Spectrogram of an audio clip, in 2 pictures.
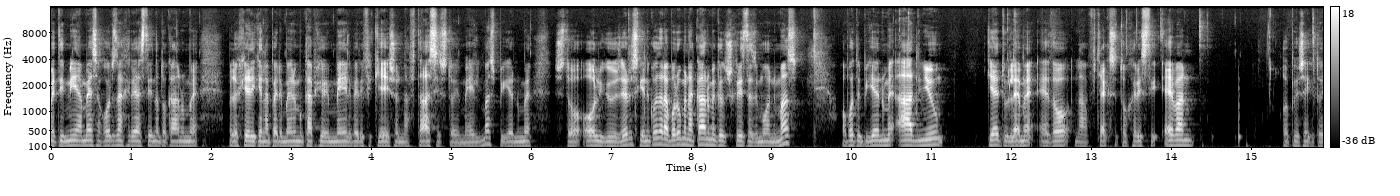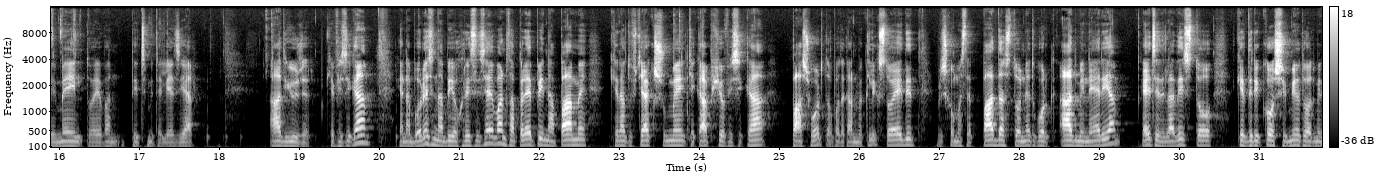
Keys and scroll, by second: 13.2-14.3 typing, 15.5-16.6 typing, 16.8 Down, 17.1 Return.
